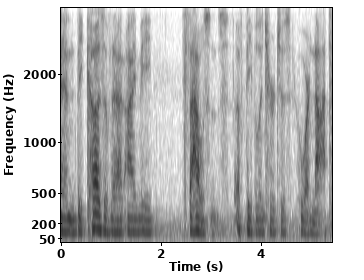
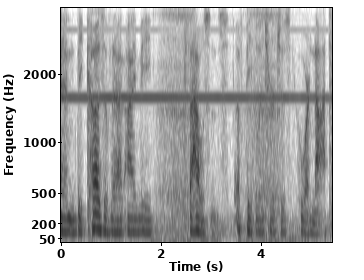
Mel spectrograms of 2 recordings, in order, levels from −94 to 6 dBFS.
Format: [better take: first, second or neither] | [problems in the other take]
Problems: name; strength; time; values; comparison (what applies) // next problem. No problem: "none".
first | background sound (Wind instrument, woodwind instrument + Breathing); 8 dB below the speech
